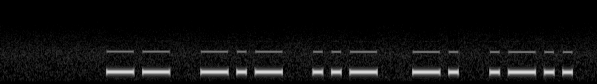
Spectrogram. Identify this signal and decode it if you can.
Morse code, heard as a keyed tone, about 13 wpm, 580 Hz. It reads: MKUNL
